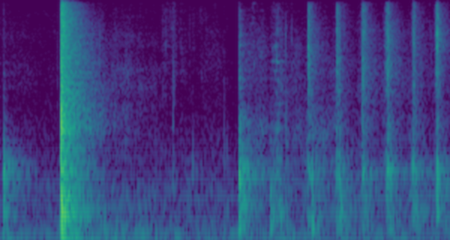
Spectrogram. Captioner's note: knife tapping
